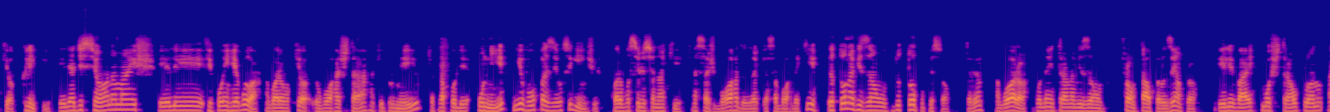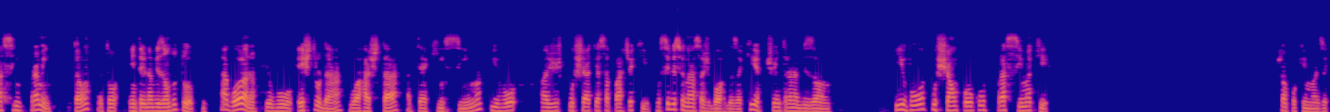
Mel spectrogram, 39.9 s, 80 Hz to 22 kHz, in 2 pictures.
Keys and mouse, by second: 0.7 x, 0.7 z, 0.8 middle click, 2.3 z, 2.7 middle click, 4.1-5.9 drag, 5.9 middle click, 6.3 click, 7.3 click, 8.1-10.6 drag, 10.1 c, 13.3 KP_7, 16.6 KP_1, 17.9 KP_3, 18.1 KP_7, 21.1 KP_7, 23.8 middle click, 24.4 e, 25.1-26.7 drag, 26.7 middle click, 27.2 right click, 27.4 click, 28.3 middle click, 29.7 c, 31.0-32.2 right drag, 31.3 KP_1, 33.8 click, 34.8-35.9 middle drag, 36.7 Tab, 37.2 z, 38.2 Tab.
